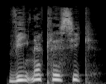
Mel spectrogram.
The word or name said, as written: wienerklassik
